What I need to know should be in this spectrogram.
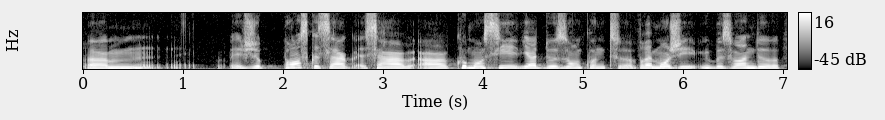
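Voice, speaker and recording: A middle-aged woman from Germany speaking French with a German accent, giving a hesitant, halting caregiver's testimony with many restarts. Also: medium pitch. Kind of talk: public testimony interview.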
